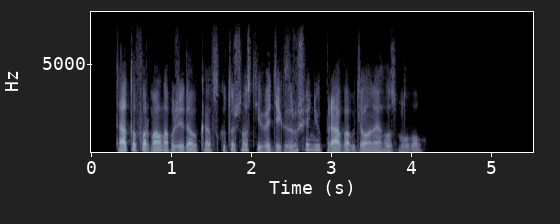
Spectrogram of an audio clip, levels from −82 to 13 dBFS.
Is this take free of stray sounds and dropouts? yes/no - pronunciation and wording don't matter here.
yes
